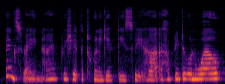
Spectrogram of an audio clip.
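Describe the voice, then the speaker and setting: A woman's voice: a little high, fairly quick, gravelly, slight background noise. A young British woman hosting a livestream, chatting casually and teasing her viewers. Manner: chatty, teasing, thanks viewers warmly by name. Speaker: livestream host. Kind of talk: casual chat with live viewers.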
